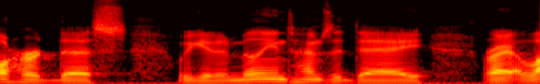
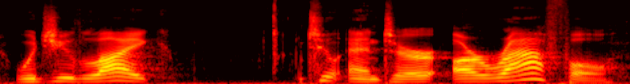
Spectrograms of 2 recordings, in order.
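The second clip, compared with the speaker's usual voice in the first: unhurried, slower question; slower pitch; 2 semitones higher than usual. Retold or imitated. Natasha using the simplified pitch, slower. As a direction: take your time and ask simply. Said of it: "And so then she changed it".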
